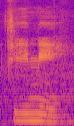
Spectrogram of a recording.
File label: "phini", Andamanese; fish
